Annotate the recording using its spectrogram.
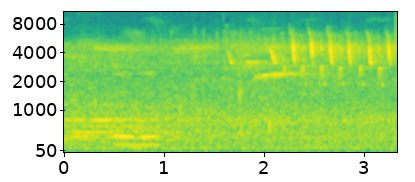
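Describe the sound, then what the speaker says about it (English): A hawk calls repeatedly near a river in Brackenridge Park, with ducks resting nearby; a string of short, sharp, high-pitched cries sounds at a distance over a soft, steady outdoor hush. "I can hear a hawk in the background."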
